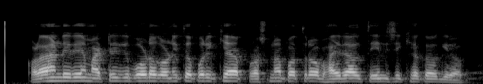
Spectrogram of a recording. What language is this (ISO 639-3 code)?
ori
